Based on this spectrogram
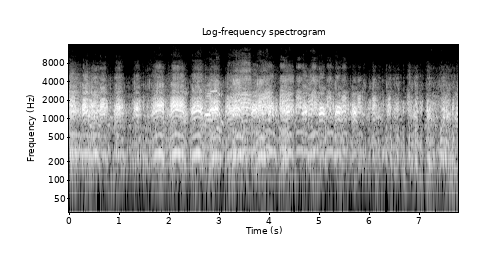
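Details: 700+ ducks and geese streaming out in a morning rush, August 2015: rhythmic, rapidly repeated nasal quacks and honks, close and clear, about three calls a second over a crowded background chorus.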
